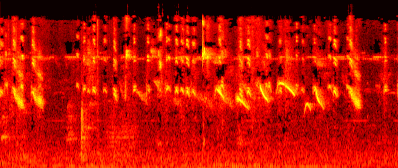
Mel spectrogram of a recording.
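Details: Wild green-winged saltator in the bush, sound meant to stir a cold captive bird: scattered clicks at first, then a quick run of loud downward-slurred whistles in the second half, with a constant high-pitched whine behind.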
